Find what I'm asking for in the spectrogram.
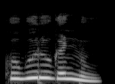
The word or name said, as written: ಕುಗುರುಗಣ್ಣು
